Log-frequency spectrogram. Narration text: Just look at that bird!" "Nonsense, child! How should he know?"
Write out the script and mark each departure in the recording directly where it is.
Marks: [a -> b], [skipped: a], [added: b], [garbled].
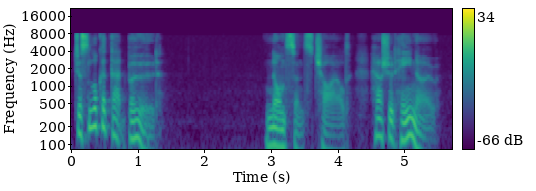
Just look at that bird!" "Nonsense, child! How should he know?"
